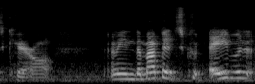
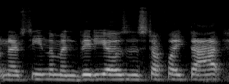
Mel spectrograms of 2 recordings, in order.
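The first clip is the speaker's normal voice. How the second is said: ordinary delivery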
